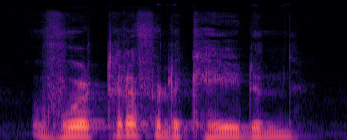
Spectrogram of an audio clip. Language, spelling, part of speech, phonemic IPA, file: Dutch, voortreffelijkheden, noun, /vorˈtrɛfələkˌhedə(n)/, Nl-voortreffelijkheden.ogg
- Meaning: plural of voortreffelijkheid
